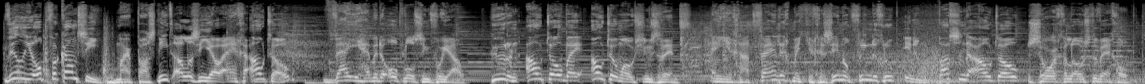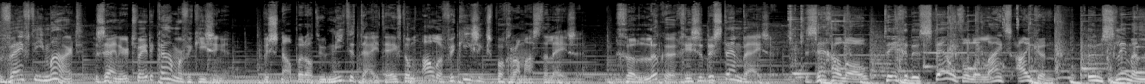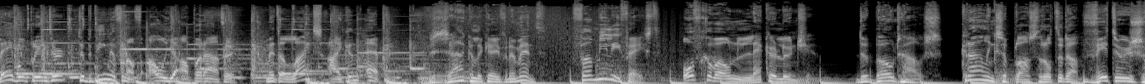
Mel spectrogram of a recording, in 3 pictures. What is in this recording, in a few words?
Commercials Dutch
